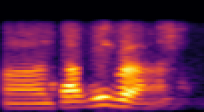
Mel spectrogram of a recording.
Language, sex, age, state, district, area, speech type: Manipuri, male, 30-45, Manipur, Kangpokpi, urban, conversation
